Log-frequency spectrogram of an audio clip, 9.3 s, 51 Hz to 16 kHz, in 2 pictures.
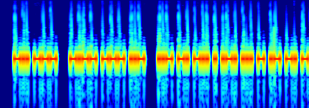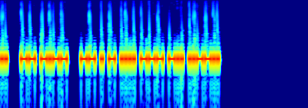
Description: Morse code, heard as a keyed tone, about 40 wpm, 700 Hz. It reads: DO YOU UNDERSTAND MY METHOD?
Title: Sentences from Top 1000 Words - Review Part 3 - 40wpm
